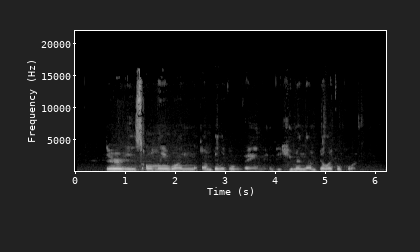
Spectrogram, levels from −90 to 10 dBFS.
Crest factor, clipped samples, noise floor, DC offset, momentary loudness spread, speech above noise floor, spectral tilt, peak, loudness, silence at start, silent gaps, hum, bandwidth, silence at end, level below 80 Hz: 18 dB; under 0.1%; -73 dBFS; under 0.1%; 20 LU; 45 dB; -4 dB/octave; -10 dBFS; -29 LUFS; 0.6 s; none; none; 16 kHz; 0.65 s; -74 dBFS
